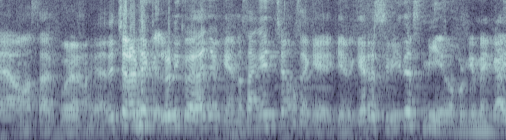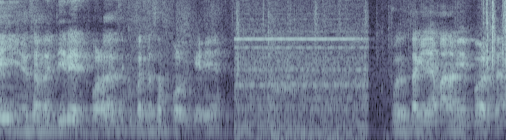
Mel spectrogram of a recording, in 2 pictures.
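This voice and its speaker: A man giving live commentary on his own video game, excitable and swearing as he talks to himself. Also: fairly high pitch. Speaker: gameplay streamer. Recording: echoey room with loud background noise.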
